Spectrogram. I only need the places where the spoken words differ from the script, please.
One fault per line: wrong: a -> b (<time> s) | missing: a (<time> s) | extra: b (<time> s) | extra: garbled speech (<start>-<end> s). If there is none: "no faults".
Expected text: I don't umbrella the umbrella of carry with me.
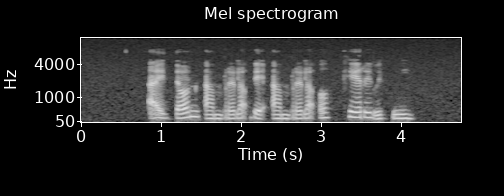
no faults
